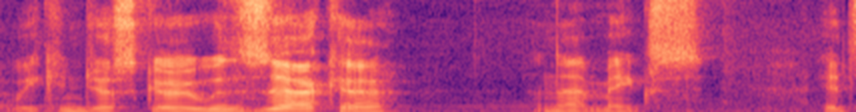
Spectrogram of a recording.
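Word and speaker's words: Czerka: of this okay so it's pronounced zerka and the c is silent the only reason why i was saying circa is because i like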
